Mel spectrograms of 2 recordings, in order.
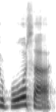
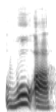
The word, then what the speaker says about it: water: Can you say water? Water. Water. Like that. Water. Water. You say water, but you say water, water, water. I want some water. It's water. Pronounce the T.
